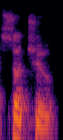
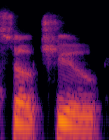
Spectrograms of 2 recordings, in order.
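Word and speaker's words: shochu: But sochu is another example. It's not so chu, it's sochu, and it's kind of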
